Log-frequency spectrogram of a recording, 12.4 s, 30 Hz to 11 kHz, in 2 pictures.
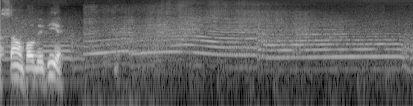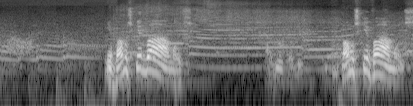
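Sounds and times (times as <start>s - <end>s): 
speech: 0.0s - 1.4s, 7.8s - 9.2s, 10.2s - 12.3s
Formula One race cars screaming past: 0.0s - 12.3s.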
